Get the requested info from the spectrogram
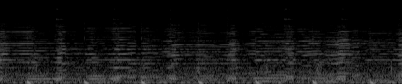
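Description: Knife blade tapping on a plastic cutting board roughly three times a second as a herring fillet is cut into small cubes, over quiet background music.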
